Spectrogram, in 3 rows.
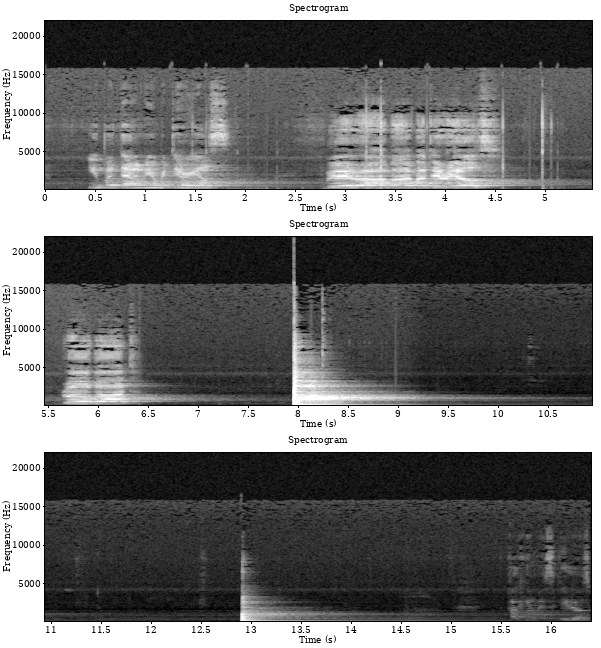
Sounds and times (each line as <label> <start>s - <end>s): Talking next to a satellite dish 0.4s - 2.0s
Talking next to a satellite dish 2.8s - 4.7s
Talking next to a satellite dish 5.6s - 6.6s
